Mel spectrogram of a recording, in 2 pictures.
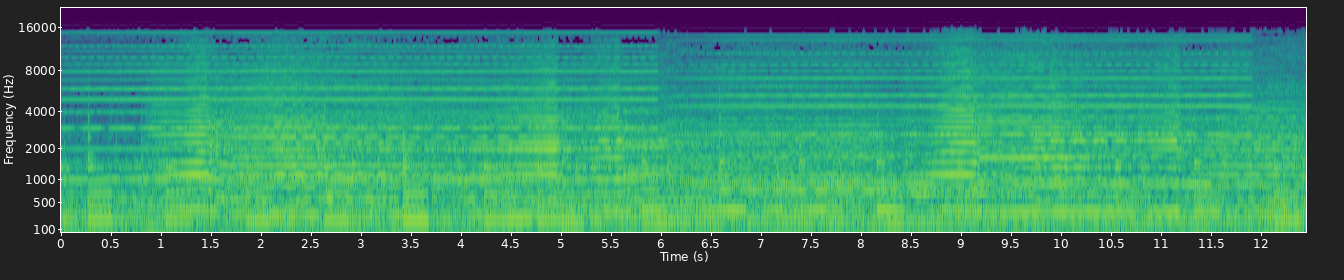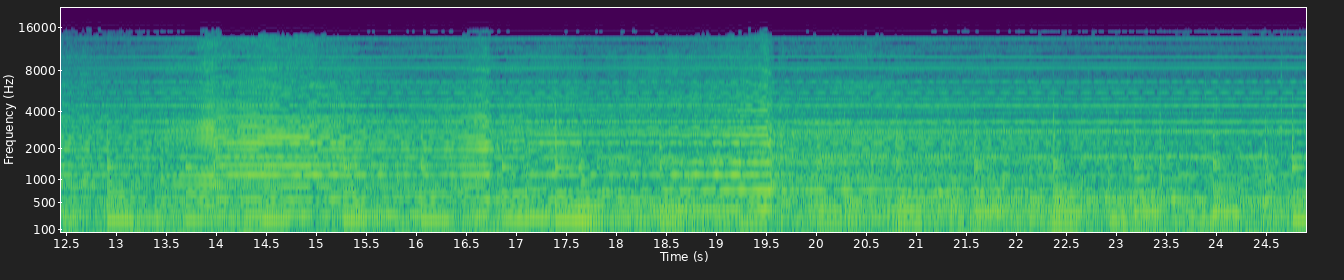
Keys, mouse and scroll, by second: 3.6 double click, 6.1 click, 8.5 click, 12.3 click, 14.4 click, 15.4 F4, 17.0 F9, 19.7 F8, 19.8 click, 20.8 click, 22.4 click, 22.8 double click, 23.6 click, 24.2 scroll up 1, 24.8-24.9 scroll down 1.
